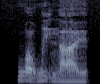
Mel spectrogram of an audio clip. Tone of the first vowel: falling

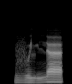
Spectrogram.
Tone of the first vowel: low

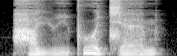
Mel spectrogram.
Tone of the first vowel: low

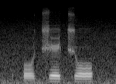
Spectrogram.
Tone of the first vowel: low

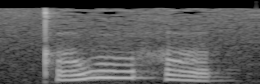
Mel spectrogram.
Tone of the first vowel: rising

